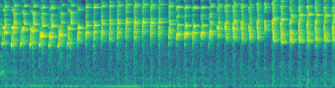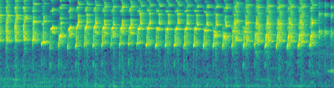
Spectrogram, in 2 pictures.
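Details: Fighter lovebird in ngekek panjang style, a long trill used to provoke other lovebirds: a continuous, rapid, chattering run of sharp high notes sustained for the full nine seconds, pulsing many times per second, in a small room.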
